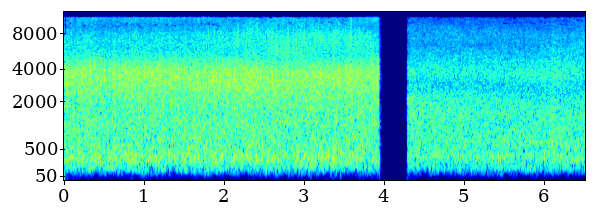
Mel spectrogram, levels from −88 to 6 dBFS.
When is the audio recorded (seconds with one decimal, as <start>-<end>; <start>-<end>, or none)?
0.0-3.7; 4.4-6.5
